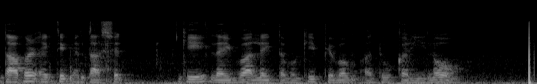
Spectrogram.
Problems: background sounds at intervals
